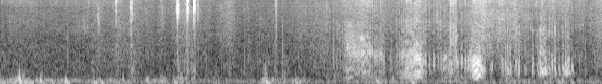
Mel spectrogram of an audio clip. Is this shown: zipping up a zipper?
yes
